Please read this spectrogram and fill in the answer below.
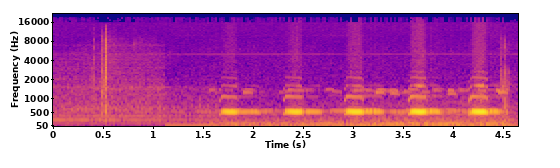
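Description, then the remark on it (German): A yellow-bellied toad (Bombina variegata) calls in a steady series of five soft, mellow, hooting notes, evenly spaced about two-thirds of a second apart, each short and slightly fluty, over a low background hum. “Gelbbauchunke Bombina variegata.”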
